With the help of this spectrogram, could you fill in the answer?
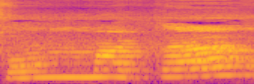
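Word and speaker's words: ثم: সোম্মা, আর কোরআনে সোম্মার উচ্চারণ বিধিটা জানা দরকার। হ্যাঁ, কোরআনে যেখানেই সোম্মা আসবে ওটা নরম সুরে বলতে হবে।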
